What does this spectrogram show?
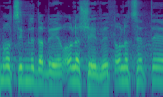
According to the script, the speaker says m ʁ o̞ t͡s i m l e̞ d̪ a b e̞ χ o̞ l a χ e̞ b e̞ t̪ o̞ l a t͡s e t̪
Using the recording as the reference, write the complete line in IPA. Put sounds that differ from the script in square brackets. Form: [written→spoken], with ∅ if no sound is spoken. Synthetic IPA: m ʁ o̞ t͡s i m l e̞ d̪ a b e̞ [χ→ʁ] o̞ l a [χ→ʃ] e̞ [b→v] e̞ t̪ o̞ l a t͡s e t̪

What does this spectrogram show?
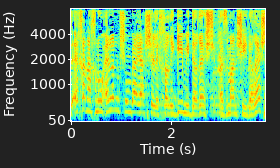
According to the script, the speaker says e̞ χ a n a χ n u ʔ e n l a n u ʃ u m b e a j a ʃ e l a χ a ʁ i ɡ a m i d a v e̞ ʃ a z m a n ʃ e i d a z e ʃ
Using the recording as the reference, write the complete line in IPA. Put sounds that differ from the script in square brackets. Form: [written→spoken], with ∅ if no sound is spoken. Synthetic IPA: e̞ χ a n a χ n u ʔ e n l a n u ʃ u m b e a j a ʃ e l [a→e] χ a ʁ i ɡ [a→i] m i d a [v→ʁ] e̞ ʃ a z m a n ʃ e i d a [z→ʁ] e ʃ

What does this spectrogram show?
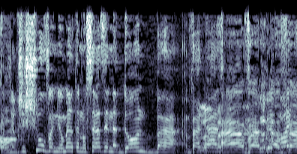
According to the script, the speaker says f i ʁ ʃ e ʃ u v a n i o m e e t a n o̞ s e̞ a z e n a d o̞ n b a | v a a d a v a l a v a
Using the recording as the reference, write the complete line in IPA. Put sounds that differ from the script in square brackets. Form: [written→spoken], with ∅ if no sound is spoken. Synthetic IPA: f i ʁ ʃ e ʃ u v a n i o m e e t a n o̞ s e̞ a z e n a d o̞ n b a | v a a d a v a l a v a

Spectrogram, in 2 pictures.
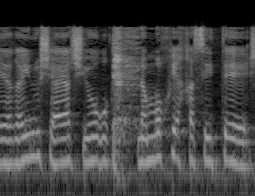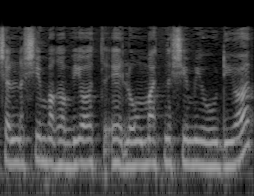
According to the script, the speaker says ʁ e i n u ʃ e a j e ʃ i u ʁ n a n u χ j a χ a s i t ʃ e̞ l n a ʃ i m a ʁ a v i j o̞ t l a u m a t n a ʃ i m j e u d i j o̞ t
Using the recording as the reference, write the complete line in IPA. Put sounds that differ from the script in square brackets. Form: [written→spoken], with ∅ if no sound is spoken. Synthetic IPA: ʁ [e→a] i n u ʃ e a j [e→a] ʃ i u ʁ n a [n→m] u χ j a χ a s i t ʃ e̞ l n a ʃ i m a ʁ a v i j o̞ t l [a→e] u m a t n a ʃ i m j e u d i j o̞ t

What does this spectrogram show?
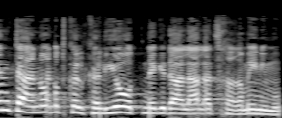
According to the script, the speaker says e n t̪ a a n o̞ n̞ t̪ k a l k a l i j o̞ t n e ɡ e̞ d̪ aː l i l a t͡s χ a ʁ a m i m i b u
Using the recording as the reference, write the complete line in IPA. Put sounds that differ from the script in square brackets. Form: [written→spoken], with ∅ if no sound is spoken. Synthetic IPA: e n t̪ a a n o̞ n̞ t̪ k a l k a l i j o̞ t n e ɡ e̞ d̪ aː l [i→a] l a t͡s χ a ʁ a m i [m→n] i [b→m] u

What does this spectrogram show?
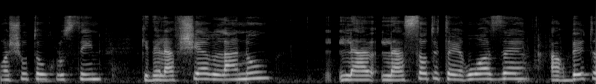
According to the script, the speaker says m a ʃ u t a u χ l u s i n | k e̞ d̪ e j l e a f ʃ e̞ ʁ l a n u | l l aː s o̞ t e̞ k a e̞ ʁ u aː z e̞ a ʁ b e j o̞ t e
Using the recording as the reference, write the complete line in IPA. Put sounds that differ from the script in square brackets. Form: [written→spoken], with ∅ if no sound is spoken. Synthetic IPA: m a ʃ u t a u χ l u s i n | k e̞ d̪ e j l e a f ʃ e̞ ʁ l a n u | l l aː s o̞ t e̞ [k→t] a e̞ ʁ u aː z e̞ a ʁ b e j o̞ t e

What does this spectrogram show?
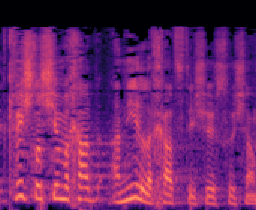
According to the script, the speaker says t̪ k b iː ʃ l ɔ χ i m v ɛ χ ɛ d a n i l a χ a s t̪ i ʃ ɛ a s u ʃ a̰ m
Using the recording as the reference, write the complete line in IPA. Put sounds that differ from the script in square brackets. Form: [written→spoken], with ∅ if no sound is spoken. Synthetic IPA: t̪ k [b→v] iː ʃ l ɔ [χ→ʃ] i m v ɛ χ [ɛ→a] d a n i l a χ a [s→t͡s] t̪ i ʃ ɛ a s u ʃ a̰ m

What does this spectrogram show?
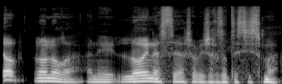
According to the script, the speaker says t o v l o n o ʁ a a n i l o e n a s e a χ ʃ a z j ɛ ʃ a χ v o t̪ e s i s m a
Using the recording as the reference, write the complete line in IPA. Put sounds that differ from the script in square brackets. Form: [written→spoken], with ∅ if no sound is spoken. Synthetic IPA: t o v l o n o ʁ a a n i l o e n a s e a χ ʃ a [z→v] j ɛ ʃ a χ [v→z] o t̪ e s i s m a

